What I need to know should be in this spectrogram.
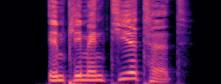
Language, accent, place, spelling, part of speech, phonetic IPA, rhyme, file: German, Germany, Berlin, implementiertet, verb, [ɪmplemɛnˈtiːɐ̯tət], -iːɐ̯tət, De-implementiertet.ogg
- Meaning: inflection of implementieren: 1. second-person plural preterite 2. second-person plural subjunctive II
